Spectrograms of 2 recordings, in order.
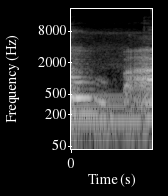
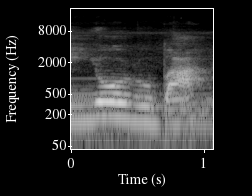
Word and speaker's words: Yoruba: It's not, Yoruba. you can't, you can't fluff it. It has to be Yoruba.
